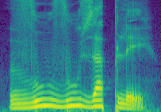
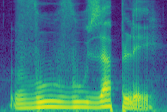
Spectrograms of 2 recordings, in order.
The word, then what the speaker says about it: vous appelez: Okay, then vous appelez. Vous appelez. Okay, so you can hear we put the little link again here.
